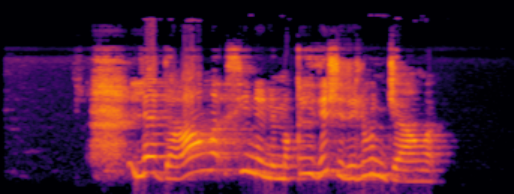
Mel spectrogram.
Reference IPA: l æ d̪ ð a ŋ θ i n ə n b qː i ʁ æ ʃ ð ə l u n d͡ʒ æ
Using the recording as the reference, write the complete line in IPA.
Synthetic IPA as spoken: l æ d̪ ʁ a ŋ θ i n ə n m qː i ð æ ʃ ð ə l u n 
